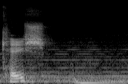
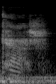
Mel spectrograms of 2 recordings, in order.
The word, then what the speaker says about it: cache: Um, that's capture the cache, the cich, you know, it's been now how many years put it in print, printed it, second edition of the book.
